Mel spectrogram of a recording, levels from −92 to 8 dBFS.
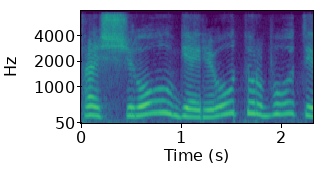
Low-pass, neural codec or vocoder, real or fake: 7.2 kHz; codec, 16 kHz in and 24 kHz out, 0.8 kbps, FocalCodec, streaming, 65536 codes; fake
